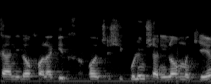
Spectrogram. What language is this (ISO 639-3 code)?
heb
